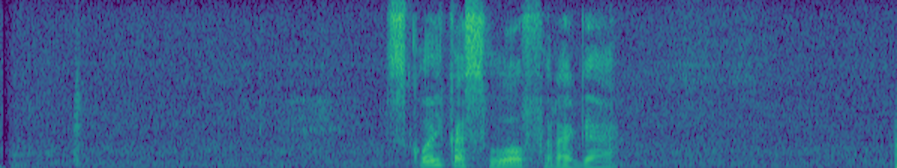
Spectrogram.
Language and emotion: Russian, neutral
